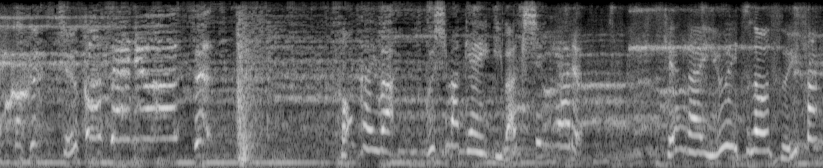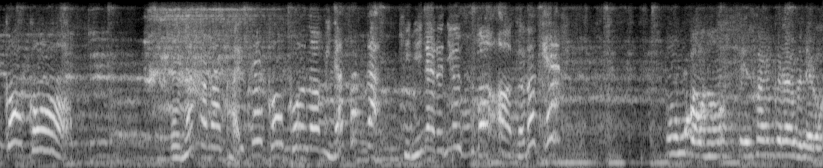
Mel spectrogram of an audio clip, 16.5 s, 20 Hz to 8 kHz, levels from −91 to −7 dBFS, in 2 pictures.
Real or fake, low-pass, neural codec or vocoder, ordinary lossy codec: fake; 7.2 kHz; codec, 16 kHz, 8 kbps, FreqCodec, larger model; Opus, 24 kbps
